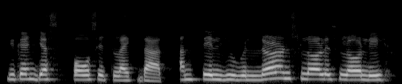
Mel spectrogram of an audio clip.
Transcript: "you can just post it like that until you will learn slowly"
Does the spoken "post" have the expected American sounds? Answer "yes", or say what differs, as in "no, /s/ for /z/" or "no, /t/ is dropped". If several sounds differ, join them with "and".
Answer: no, /t/ is dropped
